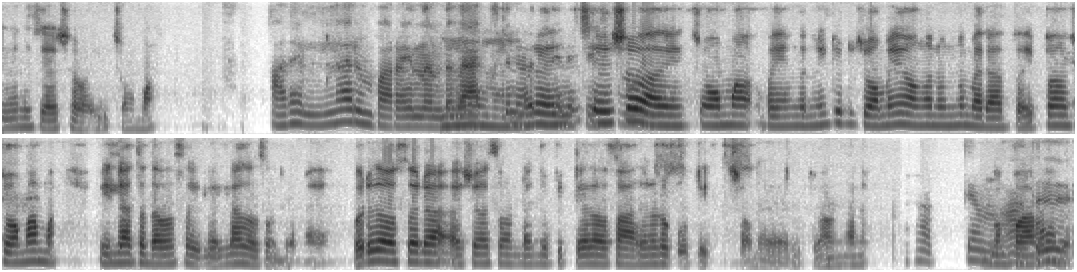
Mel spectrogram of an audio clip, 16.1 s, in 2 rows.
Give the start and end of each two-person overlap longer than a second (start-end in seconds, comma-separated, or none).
3.3-4.7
